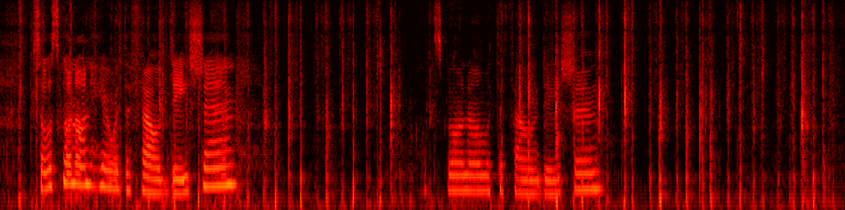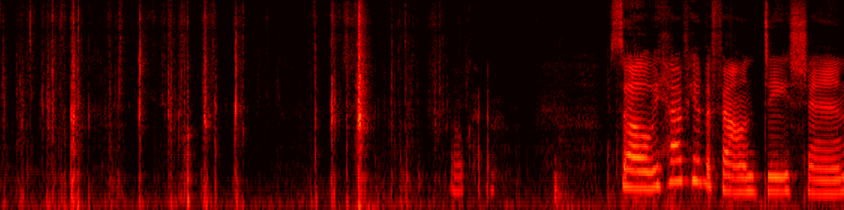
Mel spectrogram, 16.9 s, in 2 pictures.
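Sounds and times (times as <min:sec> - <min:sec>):
tarot cards being handled and sorted: 0:00.0 - 0:13.0
speech: 0:00.4 - 0:02.6, 0:04.5 - 0:06.2, 0:14.7 - 0:16.8.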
